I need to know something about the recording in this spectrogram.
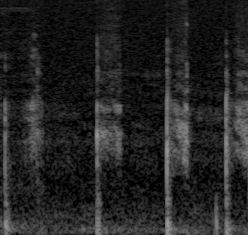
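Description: Chalk writing on a blackboard: a few short, faint scratches of chalk on the board, then a sharp tap of the chalk near the end.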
